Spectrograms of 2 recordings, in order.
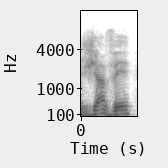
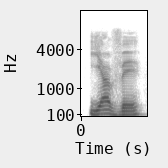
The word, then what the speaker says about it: Yahweh: Mas, apesar disso, ainda existem várias formas até hoje conhecidas, né, para pronunciar esse nome. Então, por exemplo, Javé, Yavé, Yahweh, Jeová, Yahô, Yahu.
